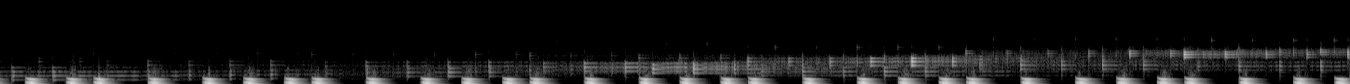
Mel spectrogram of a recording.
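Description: Sounds, with overlap-add ripple the whole way through. Frames were rejoined with an overlap that doesn't sum flat, so the level dips by about 60 dB around 200 times a second, giving a harsh, metallic buzz with extra tones around each note.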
